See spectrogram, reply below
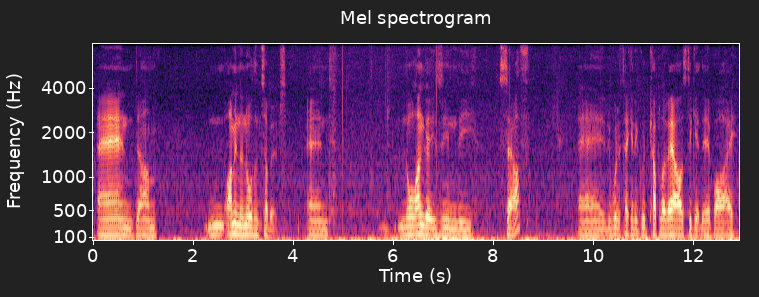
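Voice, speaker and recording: An Australian man talks to his vlog as he walks outdoors on a blustery day. His delivery is slow and halting, at an average male pitch, in loose casual rambling. Wind buffets the lavalier mic, laying some noise over his voice. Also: flat delivery, darkish tone. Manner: halting, unhurried. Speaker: vlogger. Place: outdoors, walking in a street in strong wind.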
